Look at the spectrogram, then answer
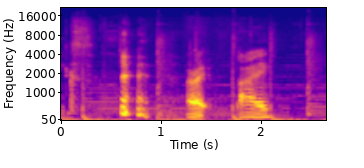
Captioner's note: chuckles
